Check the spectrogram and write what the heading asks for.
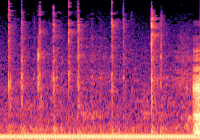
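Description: Laptop keyboard being typed on: quick, irregular key clicks over a steady low hum.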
